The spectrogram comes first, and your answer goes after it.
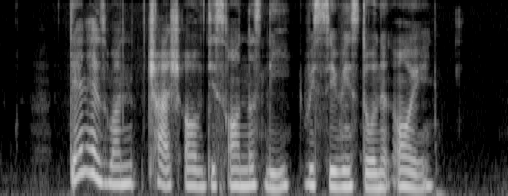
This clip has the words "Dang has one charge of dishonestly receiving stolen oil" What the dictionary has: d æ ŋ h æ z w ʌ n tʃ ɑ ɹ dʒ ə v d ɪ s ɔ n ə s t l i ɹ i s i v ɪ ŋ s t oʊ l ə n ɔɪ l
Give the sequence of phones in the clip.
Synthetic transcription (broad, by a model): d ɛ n h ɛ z w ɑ n tʃ ɑ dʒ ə f d ɪ s ɔ n ə s t l i ɹ i s i v ɪ ŋ s t oʊ l ə n ɔɪ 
